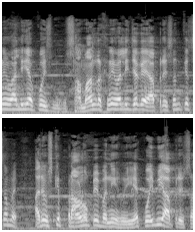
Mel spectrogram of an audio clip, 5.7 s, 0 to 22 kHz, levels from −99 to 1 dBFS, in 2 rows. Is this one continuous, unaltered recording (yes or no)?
yes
